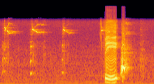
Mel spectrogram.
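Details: Pet dog, male, told to speak, gives a few high thin whines, then one loud harmonic bark and a short second bark; owner repeatedly says speak.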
